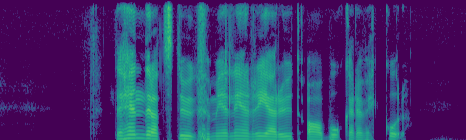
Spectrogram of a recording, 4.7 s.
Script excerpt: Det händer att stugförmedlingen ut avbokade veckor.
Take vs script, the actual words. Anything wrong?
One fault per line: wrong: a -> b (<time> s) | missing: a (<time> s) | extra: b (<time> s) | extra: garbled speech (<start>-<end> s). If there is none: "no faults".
extra: rear (2.5 s)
